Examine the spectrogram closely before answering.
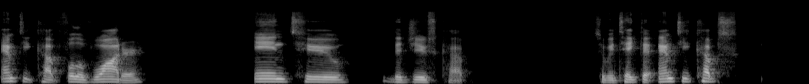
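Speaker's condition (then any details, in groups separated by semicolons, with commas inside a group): No condition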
